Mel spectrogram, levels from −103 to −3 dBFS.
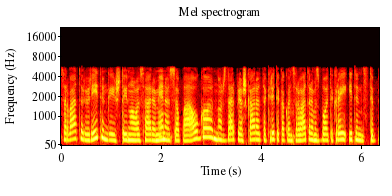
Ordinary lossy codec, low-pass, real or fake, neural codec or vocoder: AAC, 48 kbps; 5.4 kHz; real; none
